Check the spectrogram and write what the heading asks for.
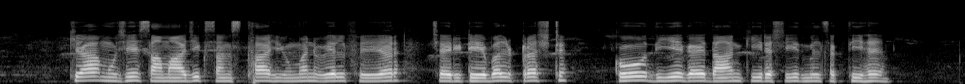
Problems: none marked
